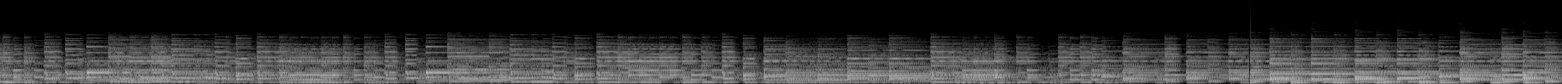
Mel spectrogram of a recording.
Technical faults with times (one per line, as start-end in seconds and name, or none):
0.00-12.50 input switched to a poorer device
